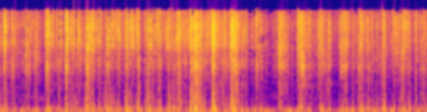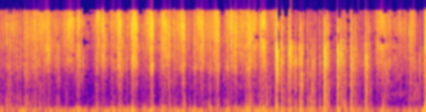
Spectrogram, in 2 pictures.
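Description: Fingernails scratch and crinkle the printed paper wrapping of a small, solid bar of soap as it is turned over in the hands. The result is a dense, continuous stream of quick, dry crackles and scrapes with bright, high rustle throughout and a soft low thump underneath, steady for about ten seconds.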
